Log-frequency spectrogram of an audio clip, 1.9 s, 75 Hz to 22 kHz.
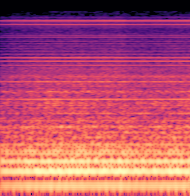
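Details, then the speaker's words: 1994 Mazda Miata at cold idle after winter storage, about 30–35°F outside: even, steady low hum with no misses or knocks, idling slightly fast as expected when cold; runs smooth with no exhaust smoke. "In this case, I don't think this is terribly high for a super cold. It's probably 35 degrees out right now, maybe 30. And she's running smooth."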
